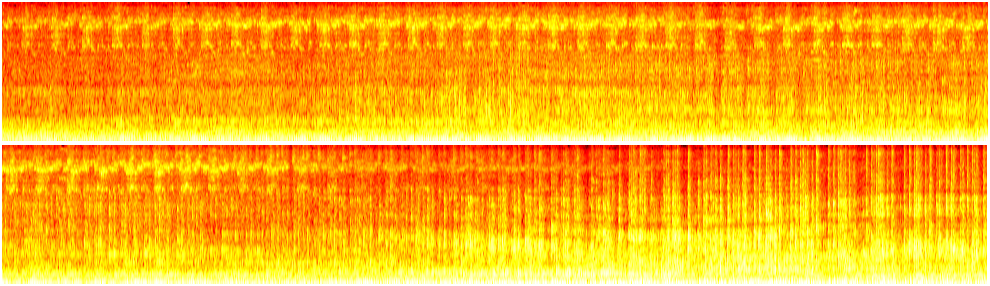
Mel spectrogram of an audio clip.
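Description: A vehicle engine idling steadily, with a louder engine sound building in the last few seconds.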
